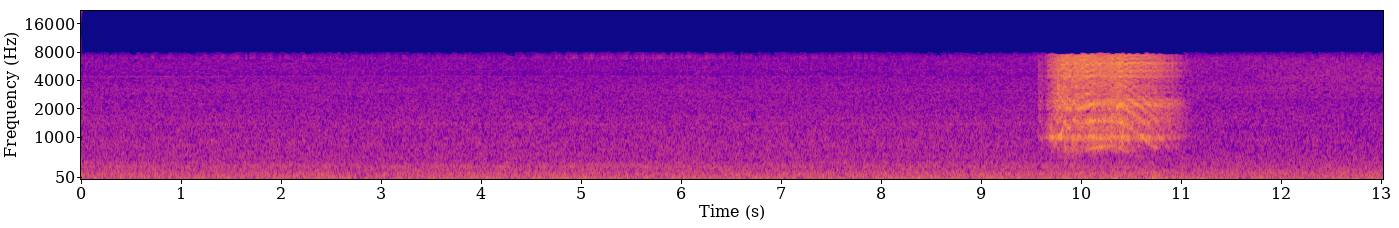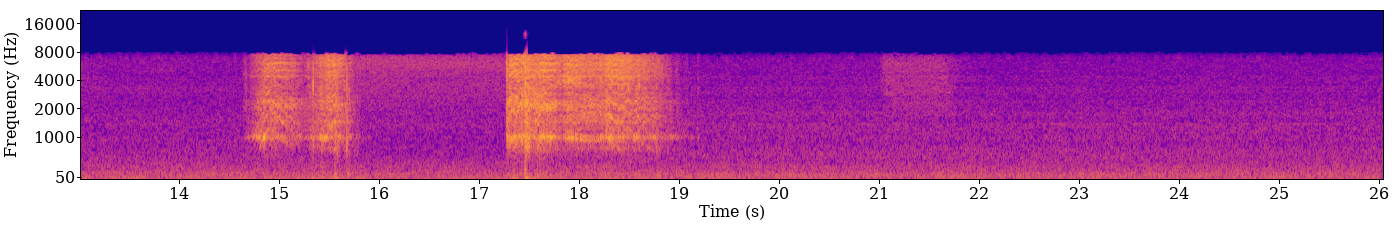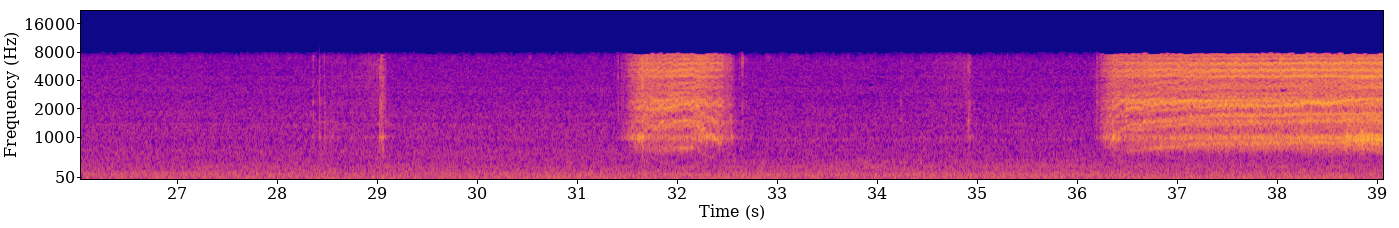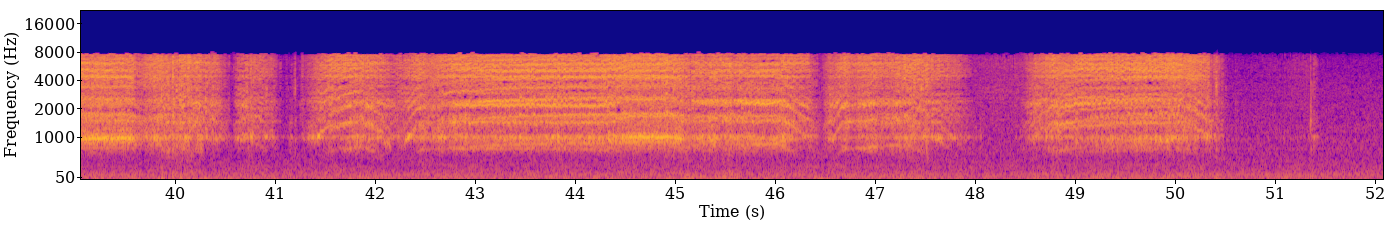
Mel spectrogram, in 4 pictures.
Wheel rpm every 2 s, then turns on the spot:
0, 0, 0, 0, 10, 50, 0, 30, 50, 30, 0, 0, 0, 0, 0, 10, 30, 0, 140, 220, 80, 170, 210, 110, 120, 40.
32-34 50-52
